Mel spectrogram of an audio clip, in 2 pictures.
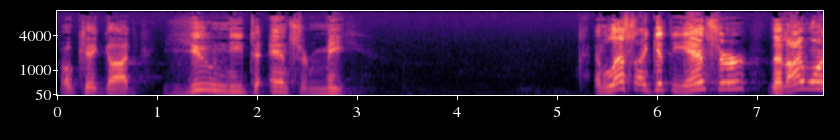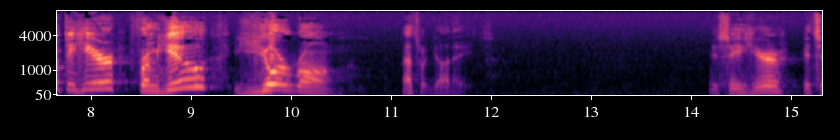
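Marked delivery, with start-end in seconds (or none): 0.0-10.4 loud, demanding ultimatum to God; demanding challenge. Acted. A defiant believer demanding answers from God, loud and indignant. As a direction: hurl the challenge upward, louder and louder. Voicing a contentious questioner.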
